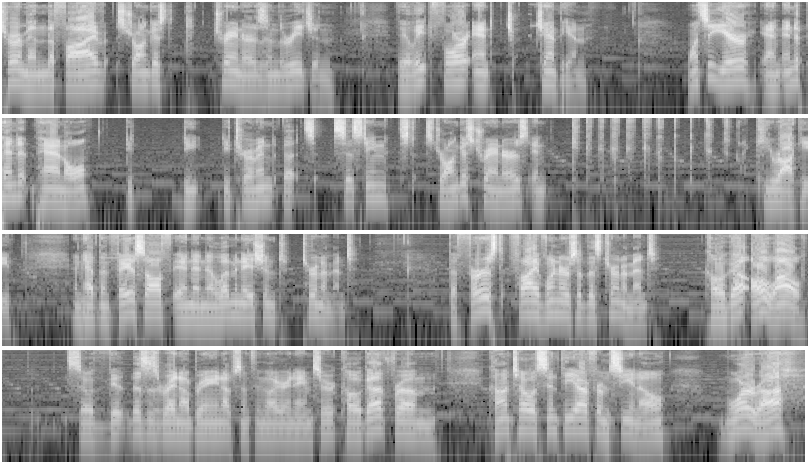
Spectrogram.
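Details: Stuttering in an adult man who says he tries to control his stutter while recording and only realized he had it a couple of years earlier.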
